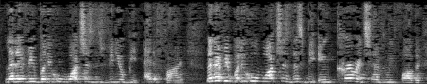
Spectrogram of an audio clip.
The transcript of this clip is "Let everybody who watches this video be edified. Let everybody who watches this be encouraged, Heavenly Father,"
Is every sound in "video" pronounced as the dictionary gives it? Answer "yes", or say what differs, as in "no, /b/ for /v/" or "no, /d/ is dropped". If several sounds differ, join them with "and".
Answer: yes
